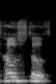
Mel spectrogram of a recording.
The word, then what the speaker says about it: Hostos: president of student development and enrollment management at hostas am i pronouncing that correctly yes hostos community college yes hostess community college and uh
